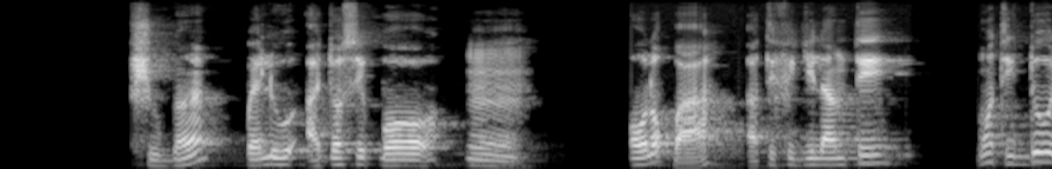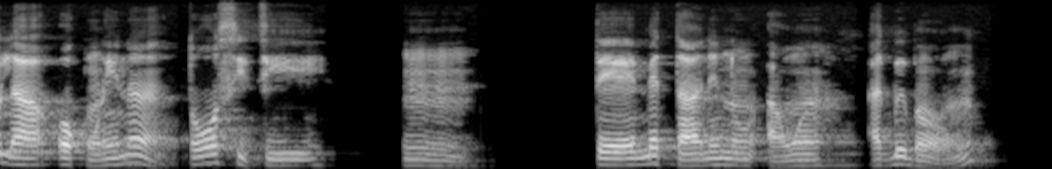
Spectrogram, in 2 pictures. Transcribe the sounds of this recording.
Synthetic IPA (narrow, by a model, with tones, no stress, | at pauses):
ʃu˨ɡ͡bã˨˦k͡pɛ˨˧˦lu˦a˨d͡ʒɔ˦si˦k͡pɔ̃˧˦˨ | ɔ˧lɔ˦k͡pa̰˨˦a˦˨ti˧fi˧d͡ʒi˦la˧n̩˦te˦ | w̃ɔ̃˦ti˧do˦˨la˧ɔ˧kũ˨ɾ̃ĩ˧nãː˦˨tɔ˦wɔ˦si˦˨ti˧ | ñ̩˨ | tɛ˧mɛ˦ta˧nĩ˦nũ˧a˨w̃ɔ̃˧a˧ɡ͡be˦bã˧o̰˨ɾṵ̃˨˦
